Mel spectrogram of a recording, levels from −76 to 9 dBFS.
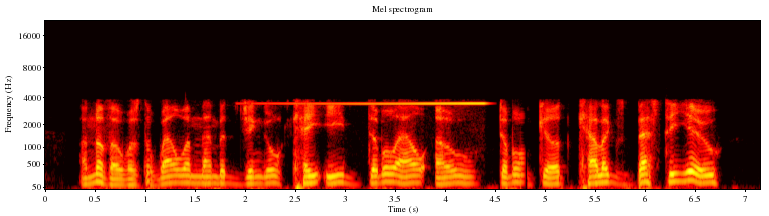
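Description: Packet loss with pitch repetition strikes this telephone speech recording twice, at 1.02 s for 30 ms and at 4.75 s for 70 ms. When audio went missing, the receiver bridged each gap by looping the last pitch cycle it had. The brief first gap comes across as a slightly held, buzzy sound. The longer second one lets that repeated cycle fade toward silence before the speech cross-fades back in. The gap lengths suggest packets of about 10 ms. A loudspeaker feedback squeal runs from 1.9 s to 4.51 s. A loudspeaker fed back into the microphone, and at 3.5 kHz the loop gain rose above one, so a single tone swelled over roughly two seconds until it was about as loud as the speech before it stopped. The G.711 mu-law coding, at 64 kbps, lets that tone through because it sits just under the channel's 4 kHz ceiling.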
